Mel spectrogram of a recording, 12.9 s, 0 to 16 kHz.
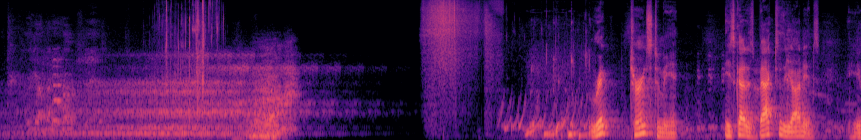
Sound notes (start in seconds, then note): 1.2 whooshing; 2.1 squishing; 6.4 hissing; 7.3 bubbling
